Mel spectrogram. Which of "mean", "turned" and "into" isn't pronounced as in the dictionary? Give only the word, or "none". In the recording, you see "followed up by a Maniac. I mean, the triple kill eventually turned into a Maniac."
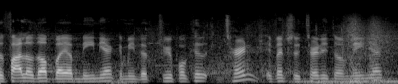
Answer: into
